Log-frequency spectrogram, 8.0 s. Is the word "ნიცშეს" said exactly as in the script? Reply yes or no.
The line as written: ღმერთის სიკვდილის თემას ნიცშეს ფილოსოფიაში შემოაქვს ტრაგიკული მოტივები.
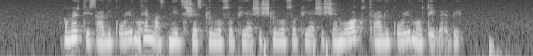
yes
